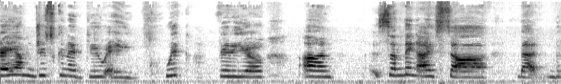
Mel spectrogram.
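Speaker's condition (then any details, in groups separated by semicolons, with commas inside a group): Cerebral palsy, severe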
